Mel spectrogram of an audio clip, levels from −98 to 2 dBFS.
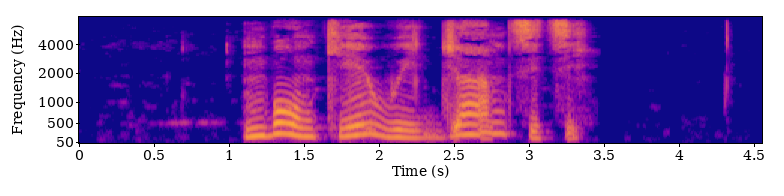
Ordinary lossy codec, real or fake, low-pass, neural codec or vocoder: MP3, 64 kbps; real; 7.2 kHz; none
